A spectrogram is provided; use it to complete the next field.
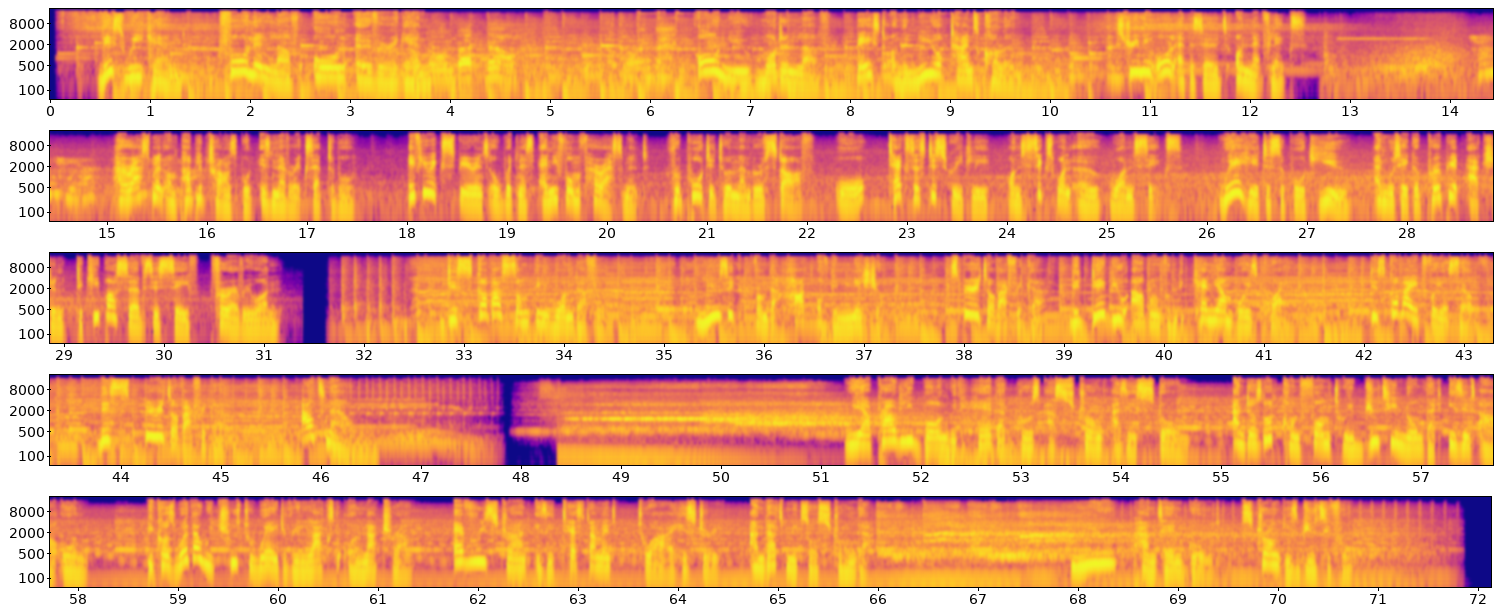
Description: Female. African/Black British.
Commercials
